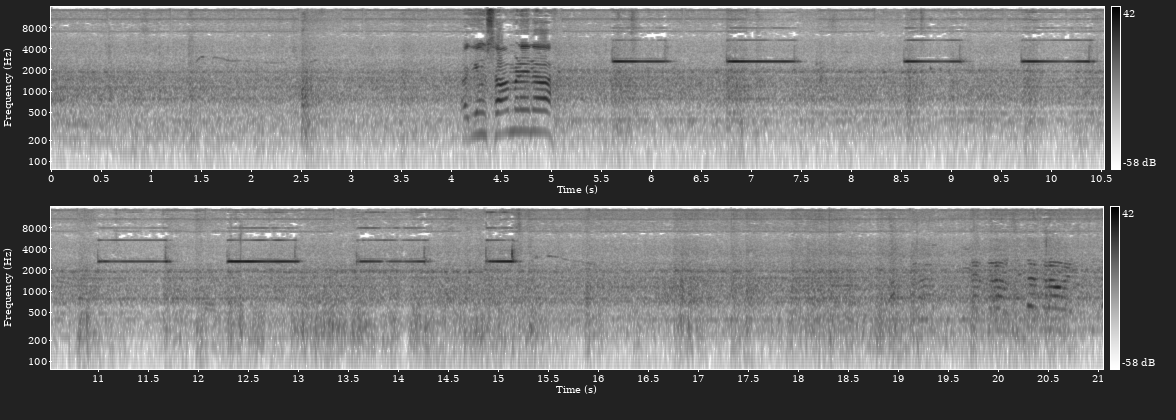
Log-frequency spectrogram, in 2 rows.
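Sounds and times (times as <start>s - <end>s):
diesel engine running: 0.0s - 21.0s
high warning beeps: 5.6s - 7.6s, 8.5s - 15.7s.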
